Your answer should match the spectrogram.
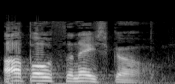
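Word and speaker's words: apothenesco (ἀποθνῄσκω): Christ, the Anointed One, the Messiah, the Redeemer, apothenesco. That's A-P-O-T-H-N, Long E-S-K, long O. Apothenesco.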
